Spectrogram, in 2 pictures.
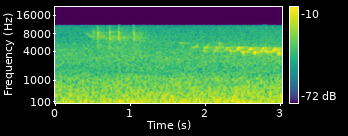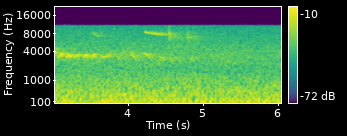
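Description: A songbird sings one phrase of rapid notes that step down in pitch, lasting about two and a half seconds, over a steady outdoor background hiss. A few faint high chips come near the start.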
